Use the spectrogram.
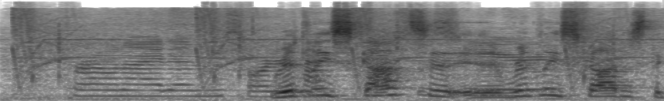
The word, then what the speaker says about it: Ridley: survive ly neutral specials isn't as Ridley and the fact that you call and rightly really really just blows me away I cannot understand how you see that and say rightly because that's how it's spelled no it isn't if it was rightly the e would be on the other side of the Apple that's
